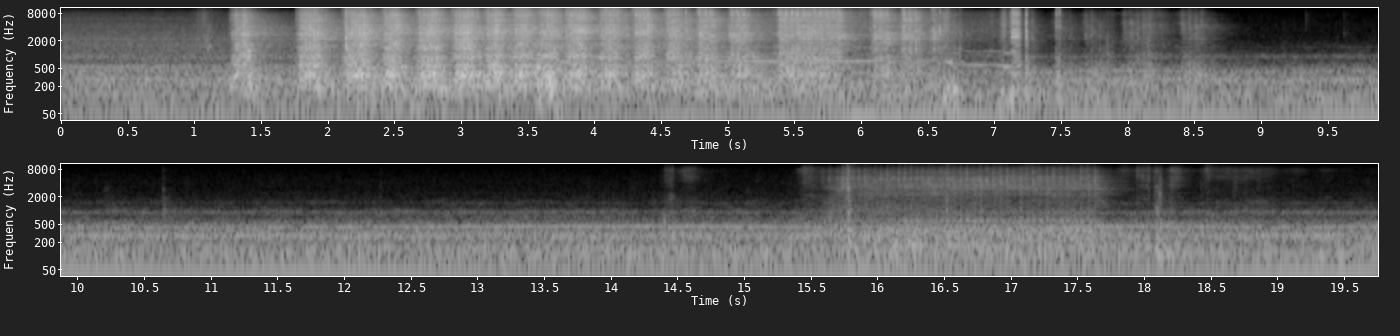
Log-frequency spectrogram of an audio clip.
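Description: Rapid, rhythmic mechanical knocking, loud, from about a second in until about seven seconds in, then a steady low hum with a faint held tone.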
